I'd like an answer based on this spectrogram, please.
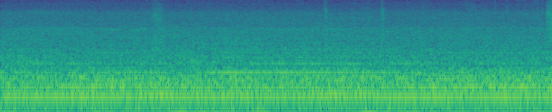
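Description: A steady, low mechanical hum with a droning tone under a faint rushing noise, from a running machine, with a few faint clicks.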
